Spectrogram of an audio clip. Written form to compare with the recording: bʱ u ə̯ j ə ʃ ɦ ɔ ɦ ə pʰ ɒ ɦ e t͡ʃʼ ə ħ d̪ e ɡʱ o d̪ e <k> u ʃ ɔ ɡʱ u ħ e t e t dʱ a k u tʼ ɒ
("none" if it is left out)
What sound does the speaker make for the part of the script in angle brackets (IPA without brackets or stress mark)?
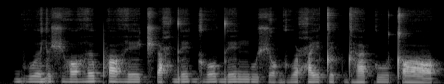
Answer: ŋ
